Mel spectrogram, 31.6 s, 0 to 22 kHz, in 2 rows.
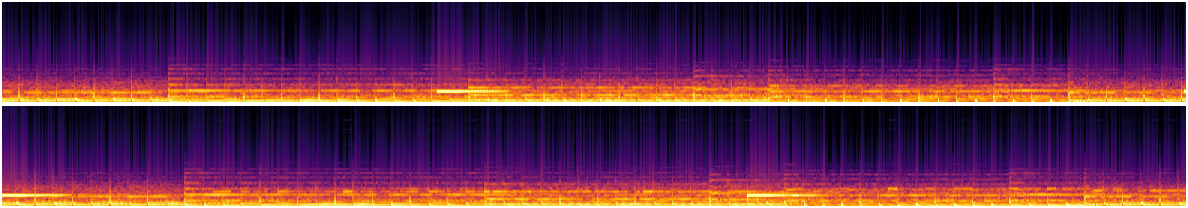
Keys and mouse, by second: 1.2 click, 1.8-2.8 right drag, 2.8 middle click, 2.9 right click, 3.5 shift+q, 3.6 a, 3.9 middle click, 4.0 click, 5.0 right click, 5.9 f, 6.0 a, 6.2 middle click, 7.3 middle click, 7.7 click, 8.4-9.6 middle drag, 9.0 right click, 9.8 f, 9.9 a, 10.3 KP_3, 10.7 z, 12.3 middle click, 12.4-13.4 drag, 13.4-14.8 middle drag, 14.8 click, 14.8 right click, 16.4 click, 17.6 a, 17.9 z, 18.1 middle click, 18.4 Tab, 18.9 a, 19.1 click, 20.3 click, 23.0 KP_3, 23.2 z, 23.7-25.6 drag, 26.7 Tab, 27.4-28.7 drag, 28.9-30.9 drag, 30.4 right click, 30.9 KP_3.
